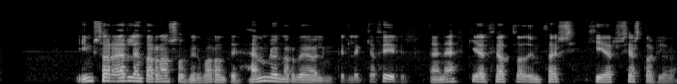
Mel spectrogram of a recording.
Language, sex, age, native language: Icelandic, male, 40-49, Icelandic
